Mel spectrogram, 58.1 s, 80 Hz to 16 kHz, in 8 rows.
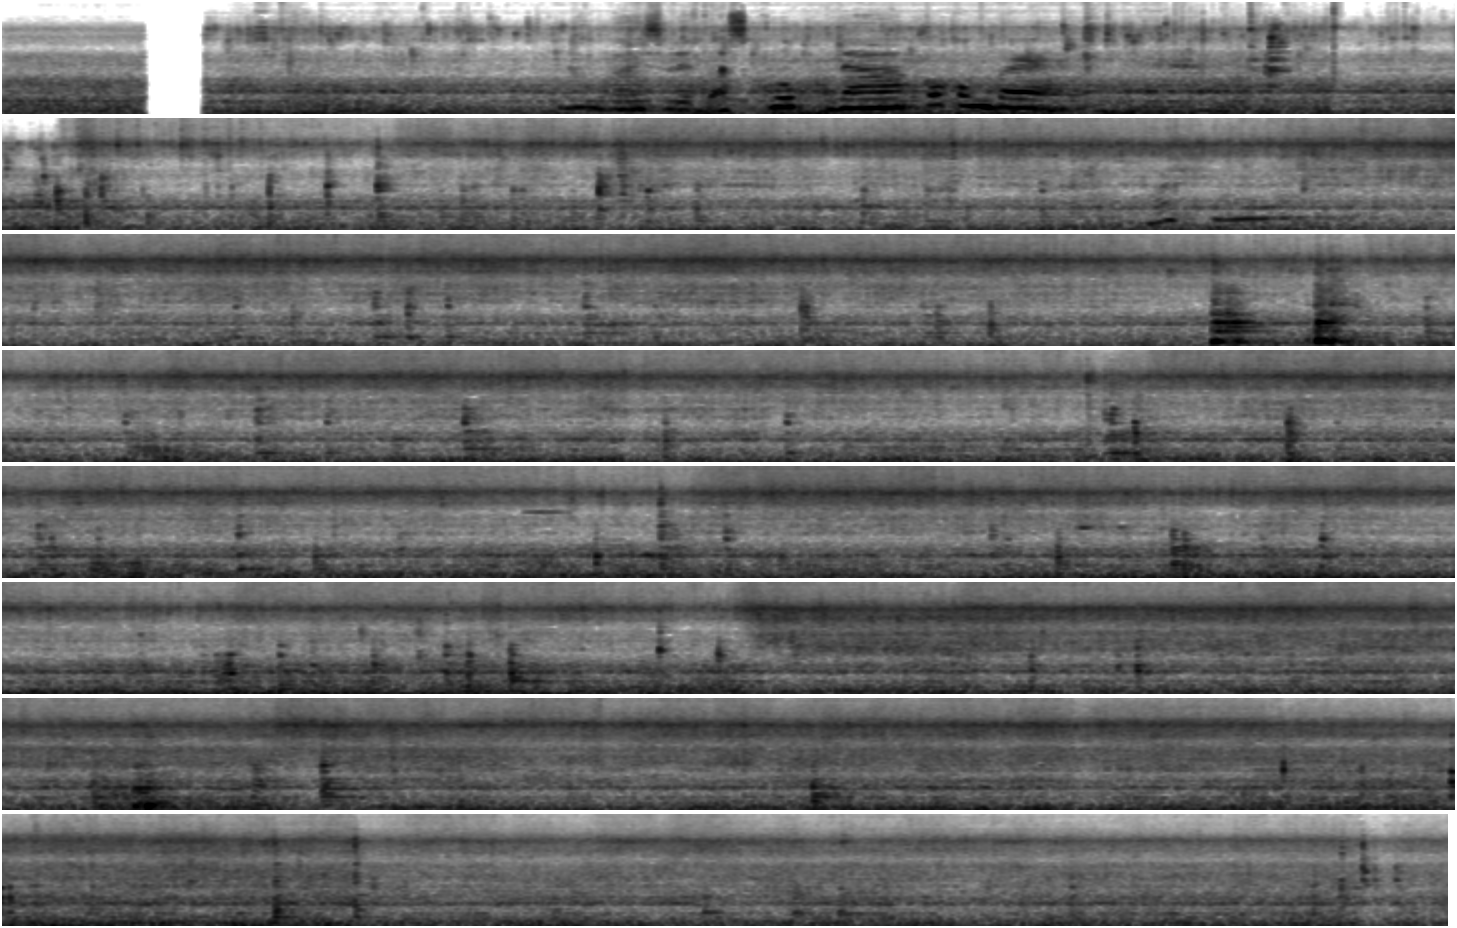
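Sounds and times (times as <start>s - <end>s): food sizzling in a pan: 1.0s - 58.0s.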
